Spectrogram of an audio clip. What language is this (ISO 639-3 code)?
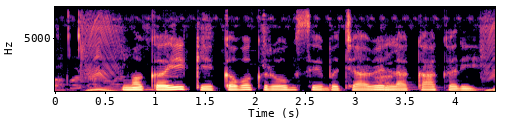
mag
